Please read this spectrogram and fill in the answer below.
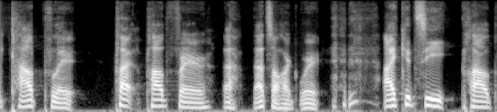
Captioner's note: laughs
